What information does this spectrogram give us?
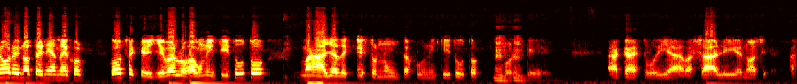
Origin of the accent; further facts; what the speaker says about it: Unquillo, Córdoba, Argentina; yo me crié acá en Unquillo, en la casa del niño del padre Aguilera.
